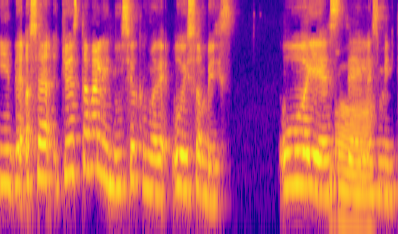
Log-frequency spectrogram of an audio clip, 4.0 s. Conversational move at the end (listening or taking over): listening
